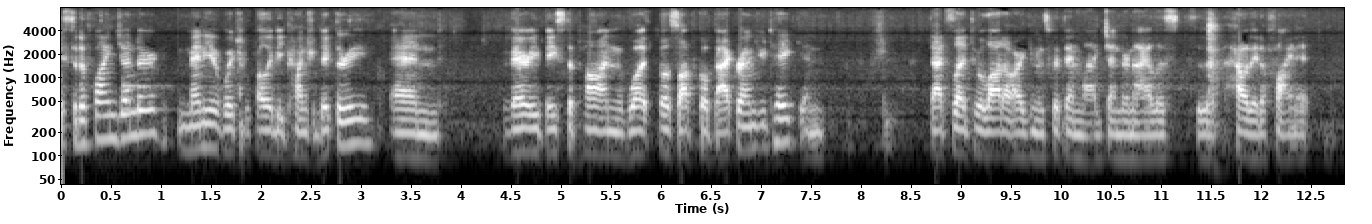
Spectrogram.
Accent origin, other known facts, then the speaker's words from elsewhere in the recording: Pittsburgh, Pennsylvania, United States; I'm an anarchist from Pittsburgh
